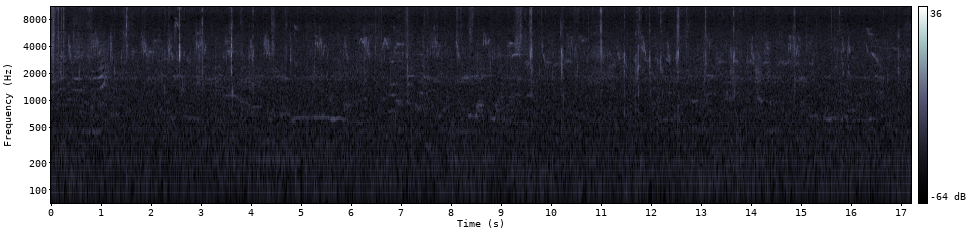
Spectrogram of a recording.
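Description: Faint chewing and lip-smacking of people eating rice by hand, with scattered sharp clicks.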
